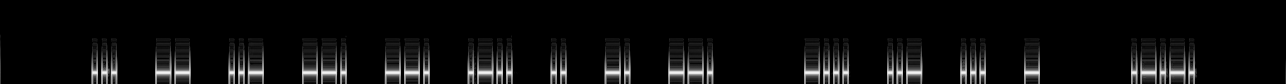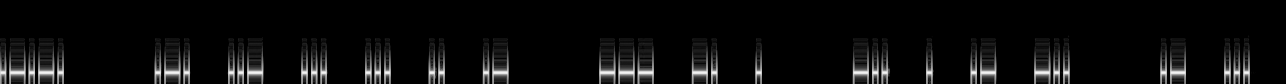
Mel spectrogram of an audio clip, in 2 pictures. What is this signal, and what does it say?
Morse code, heard as a keyed tone, about 25 wpm, spaced as for 15 wpm, 550 Hz. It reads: SMUGGLING BUST <AR> <AR> RUSSIA ONE DEAD AS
